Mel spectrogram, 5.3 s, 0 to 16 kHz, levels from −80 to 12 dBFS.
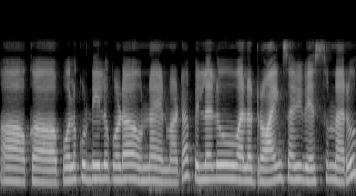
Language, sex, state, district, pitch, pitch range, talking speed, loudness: Telugu, female, Andhra Pradesh, Visakhapatnam, 220 Hz, 205-235 Hz, 125 wpm, -17 LUFS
